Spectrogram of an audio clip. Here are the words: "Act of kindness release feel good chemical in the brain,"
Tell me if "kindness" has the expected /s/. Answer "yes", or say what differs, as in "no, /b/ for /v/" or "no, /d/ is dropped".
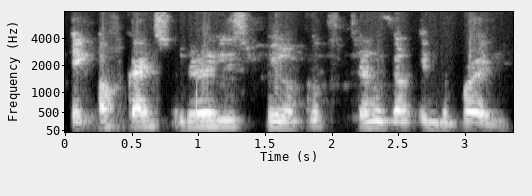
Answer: no, /s/ is dropped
